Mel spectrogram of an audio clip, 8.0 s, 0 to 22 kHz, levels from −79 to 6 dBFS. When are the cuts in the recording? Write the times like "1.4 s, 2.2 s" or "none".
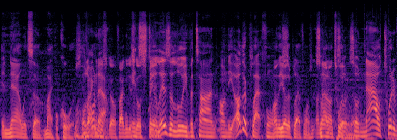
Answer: none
